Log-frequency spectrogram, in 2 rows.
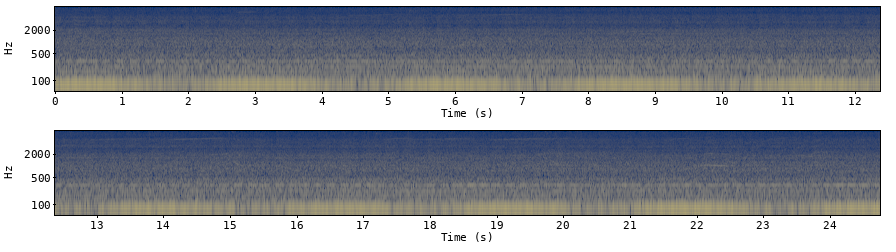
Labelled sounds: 14.1	14.9	killer whale, southern resident, 4.7 to 5.2 kHz
17.4	17.7	killer whale, southern resident, 4.8 to 5.1 kHz
22.1	22.5	killer whale, southern resident, 0.96 to 1.1 kHz

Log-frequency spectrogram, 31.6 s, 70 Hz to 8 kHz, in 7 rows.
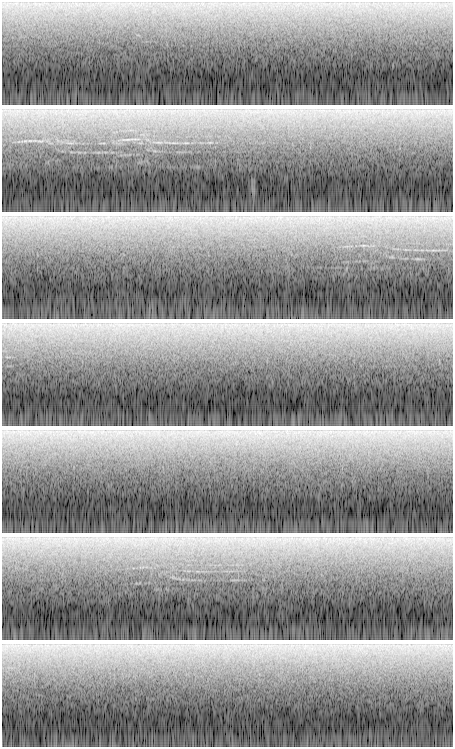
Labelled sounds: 4.6	6.3	killer whale, Bigg's (transient), 0.86 to 2.0 kHz
12.4	13.5	killer whale, Bigg's (transient), 1.0 to 2.1 kHz
24.2	24.7	killer whale, Bigg's (transient), 1.0 to 1.7 kHz

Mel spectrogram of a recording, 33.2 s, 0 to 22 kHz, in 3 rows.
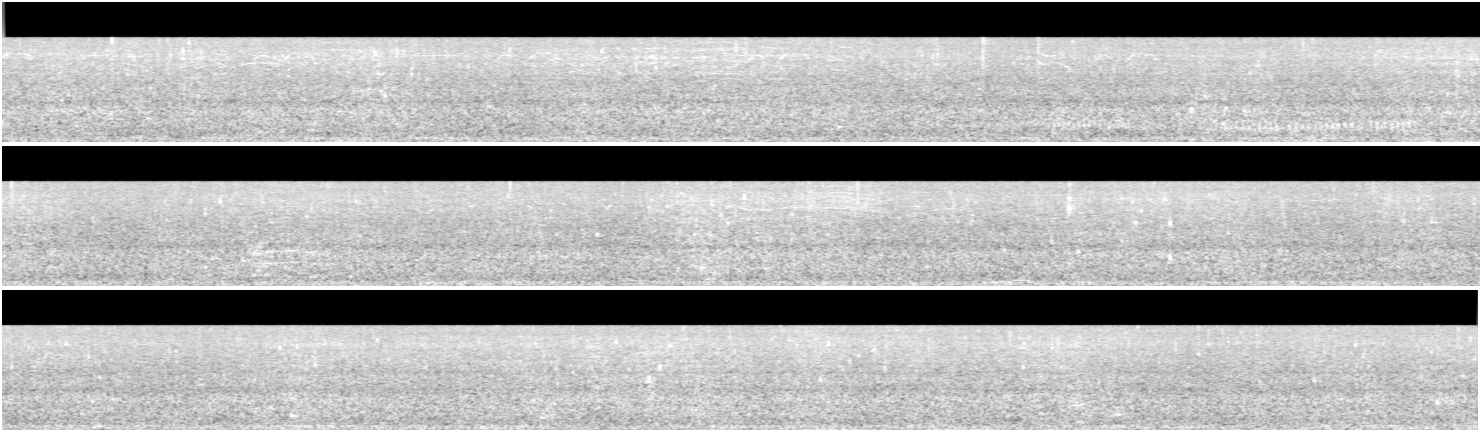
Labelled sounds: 1.8	2.1	Pacific white-sided dolphin, 3.4 to 3.7 kHz
3.1	3.5	Pacific white-sided dolphin, 4.5 to 4.6 kHz
5.2	6.1	Pacific white-sided dolphin, 4.4 to 6.8 kHz
16.6	17.5	Pacific white-sided dolphin, 3.2 to 5.7 kHz

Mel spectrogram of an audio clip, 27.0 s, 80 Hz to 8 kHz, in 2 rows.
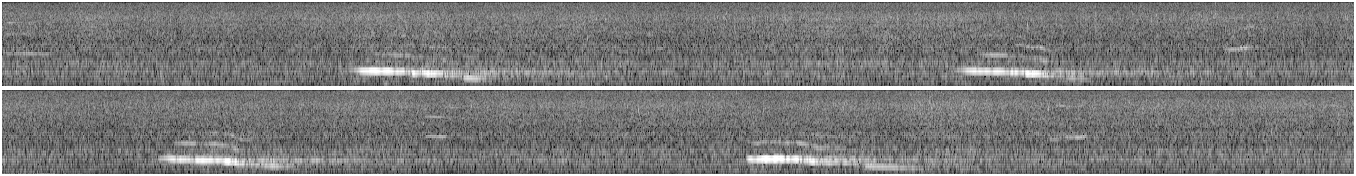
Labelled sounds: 0.0	0.5	humpback whale, 1.2 to 1.4 kHz
3.9	4.2	humpback whale, 1.0 to 1.2 kHz
6.2	6.5	humpback whale, 2.3 to 2.7 kHz
9.7	10.5	humpback whale, 1.1 to 1.8 kHz
12.2	12.6	humpback whale, 1.4 to 1.7 kHz
15.2	16.0	humpback whale, 0.91 to 1.7 kHz
17.7	18.0	humpback whale, 1.4 to 3.1 kHz
21.0	21.9	humpback whale, 0.97 to 1.7 kHz
24.0	24.4	humpback whale, 1.4 to 4.6 kHz

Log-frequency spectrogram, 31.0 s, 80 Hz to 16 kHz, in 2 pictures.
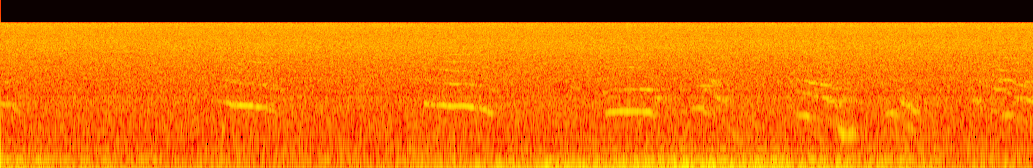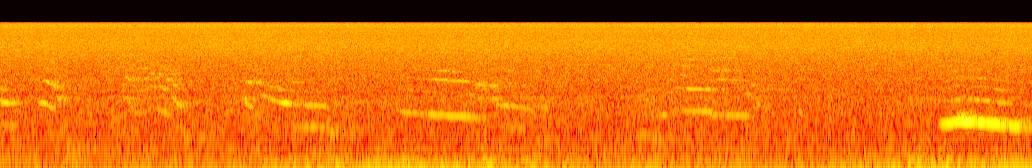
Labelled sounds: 10.4	10.7	humpback whale, 0.93 to 1.1 kHz
12.1	12.5	humpback whale, 1.0 to 1.3 kHz
14.9	15.5	humpback whale, 0.80 to 1.3 kHz
16.1	16.5	humpback whale, 0.96 to 1.3 kHz
19.2	19.8	humpback whale, 0.86 to 1.3 kHz
21.9	23.0	humpback whale, 0.93 to 1.3 kHz
25.8	26.2	humpback whale, 0.90 to 1.1 kHz

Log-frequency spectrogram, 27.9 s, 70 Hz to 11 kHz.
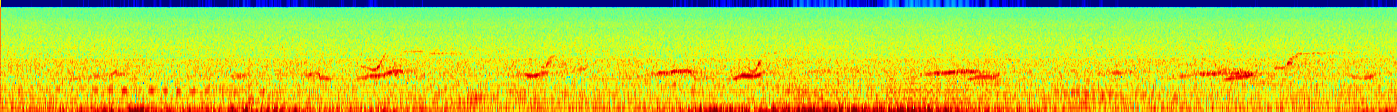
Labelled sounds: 8.1	8.9	humpback whale, 0.93 to 1.2 kHz
25.8	26.2	humpback whale, 0.80 to 1.0 kHz

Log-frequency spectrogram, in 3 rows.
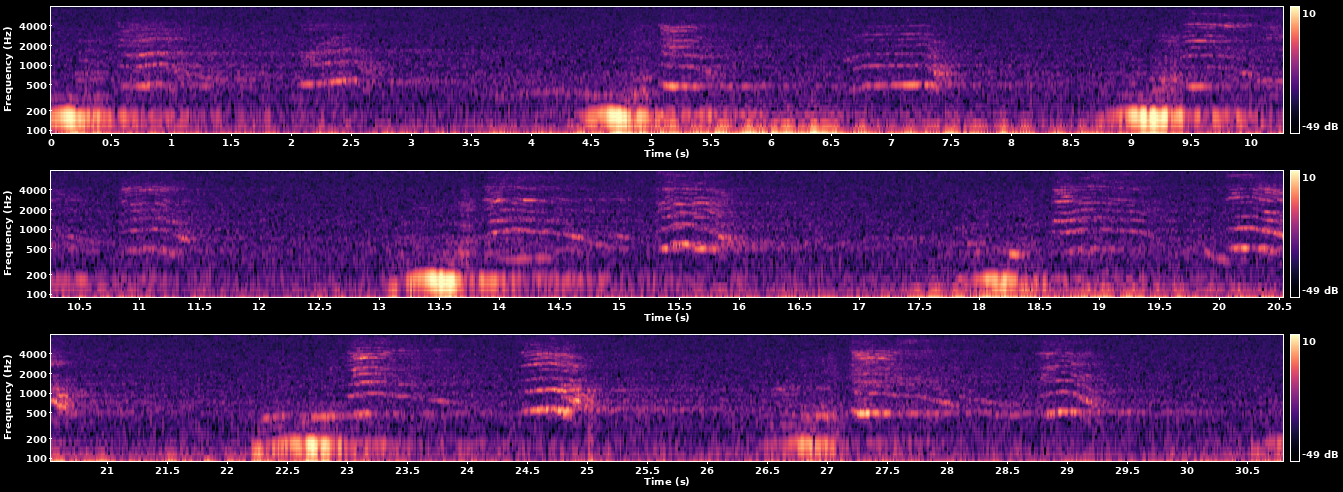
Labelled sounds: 0.5	1.1	humpback whale, 0.80 to 3.2 kHz
2.1	2.6	humpback whale, 1.0 to 4.2 kHz
5.0	5.6	humpback whale, 0.80 to 4.2 kHz
6.7	7.6	humpback whale, 0.80 to 4.2 kHz
9.4	10.0	humpback whale, 1.3 to 6.3 kHz
10.8	11.3	humpback whale, 2.3 to 4.1 kHz
13.9	14.7	humpback whale, 0.80 to 4.6 kHz
15.3	16.0	humpback whale, 0.80 to 4.4 kHz
18.6	20.7	humpback whale, 0.80 to 7.1 kHz
23.0	23.7	humpback whale, 0.80 to 5.1 kHz
24.4	25.1	humpback whale, 0.80 to 4.2 kHz
27.2	28.4	humpback whale, 0.80 to 4.6 kHz
28.8	29.3	humpback whale, 0.80 to 2.9 kHz

